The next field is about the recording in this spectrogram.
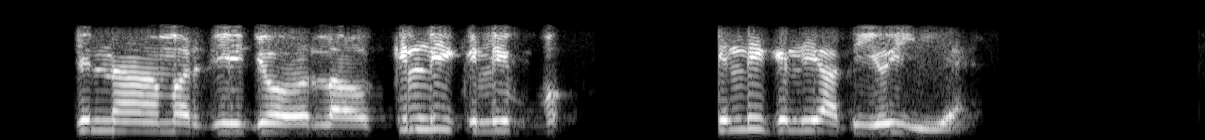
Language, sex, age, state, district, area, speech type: Dogri, male, 30-45, Jammu and Kashmir, Samba, rural, conversation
